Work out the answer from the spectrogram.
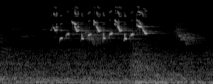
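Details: European goldfinch singing a rapid, high twittering run of tinkling, jingling notes lasting about one second, with a short buzzy note after it over quiet low background hum.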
